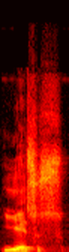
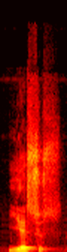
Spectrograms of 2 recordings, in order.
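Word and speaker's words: Ἰησοῦς: 헬라어 원문의 발음은 예수님의 이름이 뭔지 압니까? 예수라고는 아니지만 이예수예요. 이예수스. 예수스.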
